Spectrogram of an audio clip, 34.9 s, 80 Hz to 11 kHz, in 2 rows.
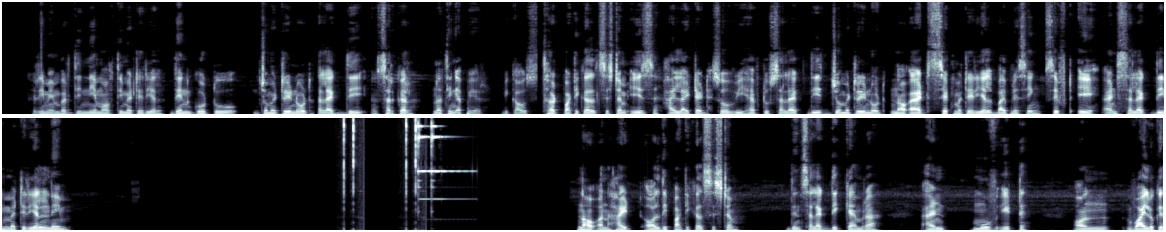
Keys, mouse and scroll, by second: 3.2-6.7 drag, 10.5-13.5 drag, 14.9-18.9 drag, 19.5-19.9 scroll down 6, 19.9 click, 20.3 click, 20.5 KP_0, 20.7 scroll up 5, 21.5 click, 22.7-24.0 drag, 24.0 space, 25.6 space, 27.6 click, 29.0-29.7 drag, 30.2-30.6 drag, 30.6-31.3 scroll down 1, 31.3 scroll up 1, 32.5 click, 34.4-34.8 drag.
